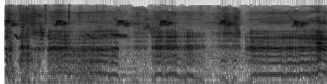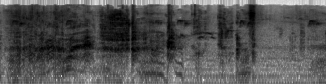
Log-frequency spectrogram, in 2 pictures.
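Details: Two Jack Russell Terriers playing with a soft toy rabbit: rough, rumbling growls with stacked harmonics rise and fall in uneven bursts, broken by short sharp scuffling noises and brief pauses.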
